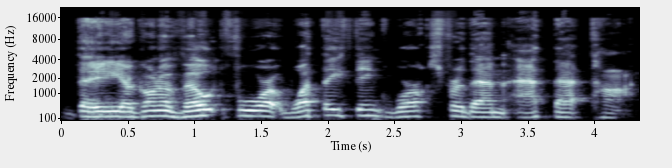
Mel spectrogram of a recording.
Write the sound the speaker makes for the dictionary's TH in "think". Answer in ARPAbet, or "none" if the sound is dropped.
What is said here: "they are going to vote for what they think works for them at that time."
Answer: TH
